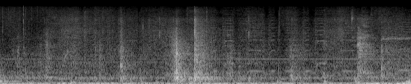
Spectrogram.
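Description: Background music, with several sharp clinks and scrapes of a steel wire-mesh cage being pulled at by hand; the loudest comes a little under two seconds in.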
